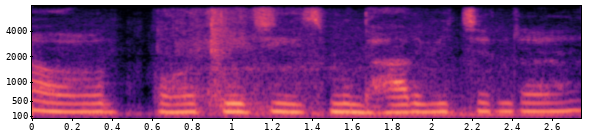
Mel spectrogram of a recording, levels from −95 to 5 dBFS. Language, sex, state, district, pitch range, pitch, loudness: Hindi, female, Bihar, Samastipur, 210-225 Hz, 220 Hz, -21 LUFS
